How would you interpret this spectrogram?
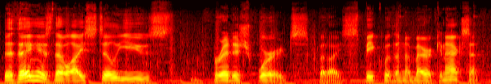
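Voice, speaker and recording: Deep-voiced Norwegian man with a sore throat. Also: expressive, moderate pace. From rural Western Norway. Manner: chatty, rambling, many restarts. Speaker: streamer. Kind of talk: casual chat while gaming. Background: faint music.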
